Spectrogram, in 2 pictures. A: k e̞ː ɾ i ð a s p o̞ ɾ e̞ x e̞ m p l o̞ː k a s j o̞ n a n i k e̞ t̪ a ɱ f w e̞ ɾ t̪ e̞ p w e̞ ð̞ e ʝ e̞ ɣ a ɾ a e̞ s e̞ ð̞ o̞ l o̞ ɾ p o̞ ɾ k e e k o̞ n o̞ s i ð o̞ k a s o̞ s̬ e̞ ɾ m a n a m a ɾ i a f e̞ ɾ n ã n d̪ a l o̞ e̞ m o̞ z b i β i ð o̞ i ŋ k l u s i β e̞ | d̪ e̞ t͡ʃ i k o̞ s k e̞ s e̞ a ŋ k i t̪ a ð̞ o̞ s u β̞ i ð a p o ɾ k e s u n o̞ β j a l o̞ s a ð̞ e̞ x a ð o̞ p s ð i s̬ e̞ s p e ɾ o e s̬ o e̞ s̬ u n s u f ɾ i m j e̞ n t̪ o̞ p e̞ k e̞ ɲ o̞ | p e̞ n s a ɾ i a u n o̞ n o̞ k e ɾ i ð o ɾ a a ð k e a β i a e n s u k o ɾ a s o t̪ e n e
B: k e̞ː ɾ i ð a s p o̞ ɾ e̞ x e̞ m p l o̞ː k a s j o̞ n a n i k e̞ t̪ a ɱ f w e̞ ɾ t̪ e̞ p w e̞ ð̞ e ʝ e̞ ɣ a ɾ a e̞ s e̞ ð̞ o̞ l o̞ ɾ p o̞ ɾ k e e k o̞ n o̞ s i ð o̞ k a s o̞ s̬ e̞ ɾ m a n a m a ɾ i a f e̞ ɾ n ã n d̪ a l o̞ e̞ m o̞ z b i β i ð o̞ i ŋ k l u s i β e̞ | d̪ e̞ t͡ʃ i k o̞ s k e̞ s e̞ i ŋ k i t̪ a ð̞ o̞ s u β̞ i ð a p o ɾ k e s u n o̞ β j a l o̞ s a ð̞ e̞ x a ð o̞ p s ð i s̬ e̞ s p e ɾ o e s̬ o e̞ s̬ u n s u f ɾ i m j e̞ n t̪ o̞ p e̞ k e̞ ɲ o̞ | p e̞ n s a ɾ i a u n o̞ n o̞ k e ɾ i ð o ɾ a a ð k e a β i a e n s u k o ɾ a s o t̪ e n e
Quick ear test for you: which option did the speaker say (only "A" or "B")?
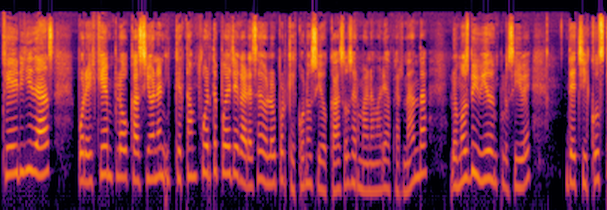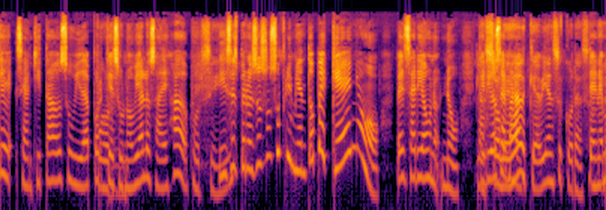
A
